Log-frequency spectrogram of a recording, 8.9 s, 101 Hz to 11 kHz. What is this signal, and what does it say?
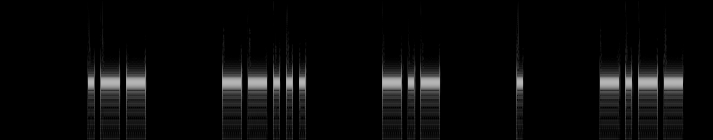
Morse code, heard as a keyed tone, about 15 wpm, spaced as for 7 wpm, 700 Hz. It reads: W7KEY
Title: USA Call Signs - 4x Character Spacing - 15wpm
